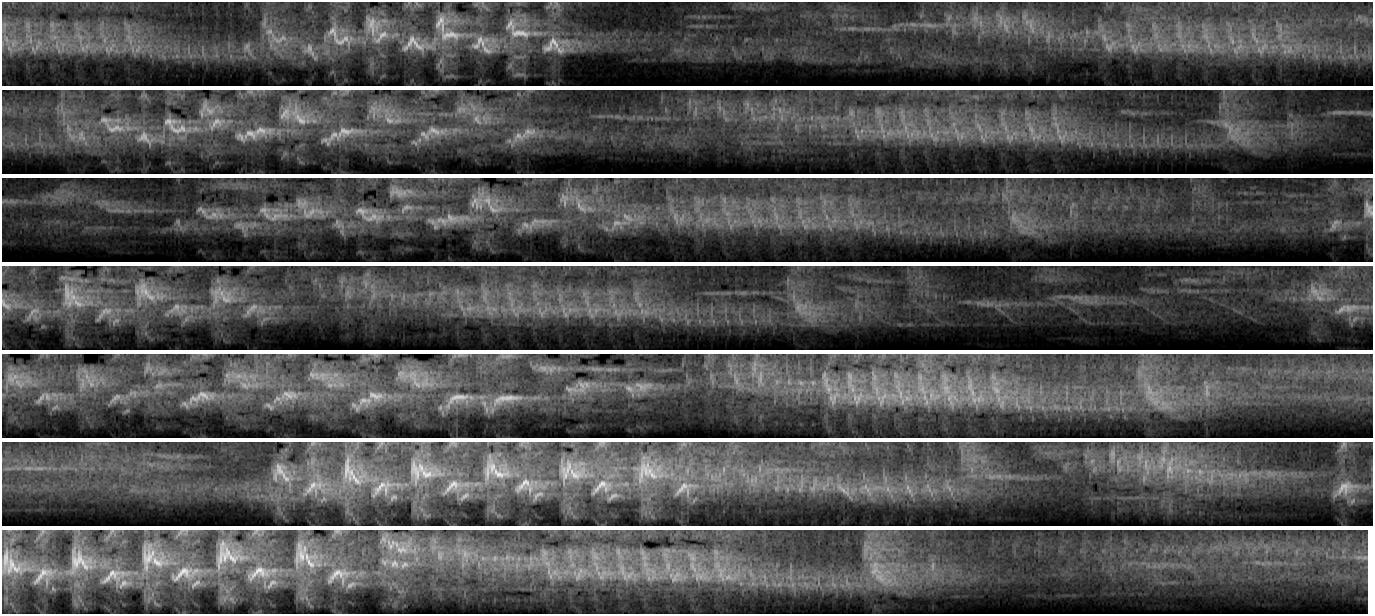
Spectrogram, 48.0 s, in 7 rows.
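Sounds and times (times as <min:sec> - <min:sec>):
birds chirping: 0:26.9 - 0:47.9.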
